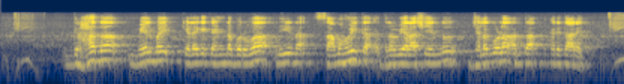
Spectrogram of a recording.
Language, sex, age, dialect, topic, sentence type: Kannada, male, 25-30, Mysore Kannada, agriculture, statement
